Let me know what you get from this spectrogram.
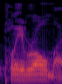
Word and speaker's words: pleroma: It comes from the word pleroma. It's spelled P-L-E-R-O-M-A. Long E, long O. Pleroma.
